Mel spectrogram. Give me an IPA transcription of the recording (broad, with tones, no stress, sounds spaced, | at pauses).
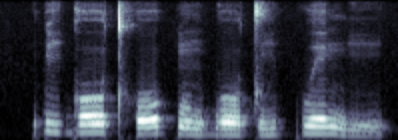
ɗ i˦ ɡ oː˦ tʰ oː˨˦ k͡p ũ˨ ɡ͡b oː˨ t i˨˦ kʷ eː˦ ŋ i˨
